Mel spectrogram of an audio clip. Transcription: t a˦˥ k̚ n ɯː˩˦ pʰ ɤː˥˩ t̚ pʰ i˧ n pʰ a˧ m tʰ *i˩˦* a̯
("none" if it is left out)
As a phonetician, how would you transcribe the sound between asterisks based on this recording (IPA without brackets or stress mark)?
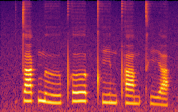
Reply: i˨˩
